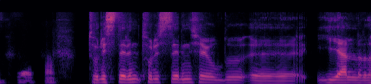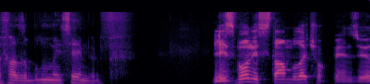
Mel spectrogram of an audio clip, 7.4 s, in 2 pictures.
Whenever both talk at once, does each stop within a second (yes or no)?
yes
